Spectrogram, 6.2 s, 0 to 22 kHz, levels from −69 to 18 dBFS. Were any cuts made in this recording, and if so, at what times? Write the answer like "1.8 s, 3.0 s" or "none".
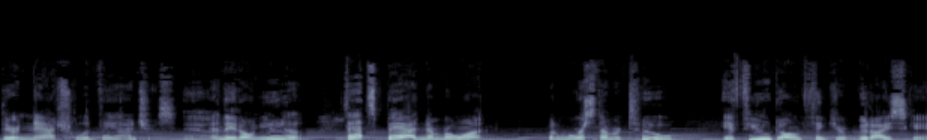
2.1 s, 4.6 s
